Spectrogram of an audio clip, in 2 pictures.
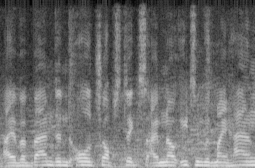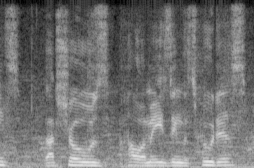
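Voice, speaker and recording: A travel vlogger from Kenya and Switzerland chats casually on camera while eating, both outdoors and at a restaurant, naming flavors as he goes. His voice is fairly high and level at a normal speed, and he sounds enthusiastic, talking between bites during this food tasting.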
